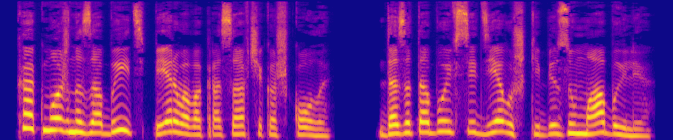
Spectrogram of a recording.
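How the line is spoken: Loud declaration. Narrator (Russian): громко заявляю я

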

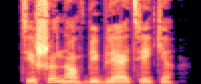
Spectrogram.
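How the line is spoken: Stern demand. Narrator (Russian): строго потребовали они

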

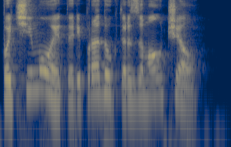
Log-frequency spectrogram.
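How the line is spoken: Stern commanding question. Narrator (Russian): Строгим, начальственным тоном спросил, наконец, Ленька

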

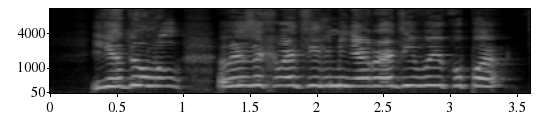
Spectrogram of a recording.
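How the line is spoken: Babbling. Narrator (Russian): лепетал китаец

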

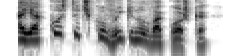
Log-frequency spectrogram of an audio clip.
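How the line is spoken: Cheerful recitation. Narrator (Russian): весело процитировала Шурочка

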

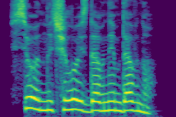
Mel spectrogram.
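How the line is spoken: Dull, muffled voice. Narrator (Russian): произнесла она глухо

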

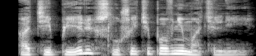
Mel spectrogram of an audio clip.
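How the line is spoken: Calm. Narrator (Russian): спокойно произнес я

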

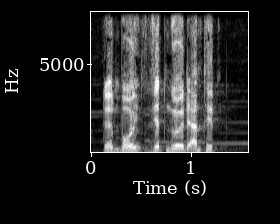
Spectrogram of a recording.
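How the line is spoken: Cold loud shout. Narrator (Vietnamese): Từ Mã Minh lạnh lùng hét to

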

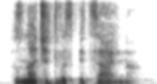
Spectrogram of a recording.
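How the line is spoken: Quiet. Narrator (Russian): тихо проговорила я

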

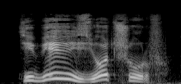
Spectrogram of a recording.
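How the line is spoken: Tired, smiling. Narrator (Russian): устало улыбнулся я

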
